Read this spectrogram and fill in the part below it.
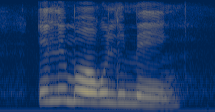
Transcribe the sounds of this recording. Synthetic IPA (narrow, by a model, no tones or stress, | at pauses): ɪlɪmɔɣʊlɪmeːŋ̩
